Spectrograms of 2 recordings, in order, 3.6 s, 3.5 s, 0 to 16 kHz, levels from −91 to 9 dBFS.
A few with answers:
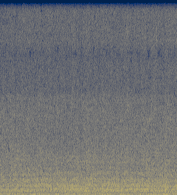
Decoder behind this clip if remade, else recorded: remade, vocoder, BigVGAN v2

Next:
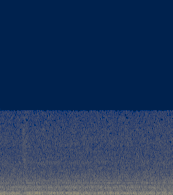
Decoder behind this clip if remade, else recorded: remade, vocoder, BigVGAN v2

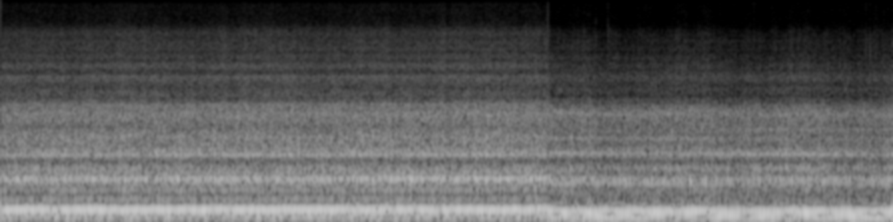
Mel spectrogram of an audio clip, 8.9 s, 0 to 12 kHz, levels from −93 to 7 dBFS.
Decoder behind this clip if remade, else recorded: remade, vocoder, BigVGAN v2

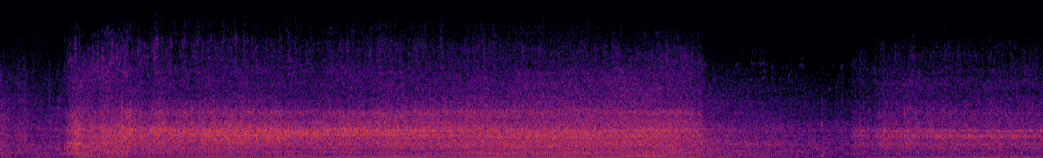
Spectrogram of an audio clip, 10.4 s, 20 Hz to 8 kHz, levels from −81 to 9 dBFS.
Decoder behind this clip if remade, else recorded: recorded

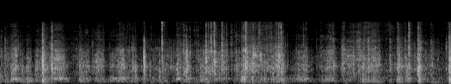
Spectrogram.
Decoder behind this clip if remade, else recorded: recorded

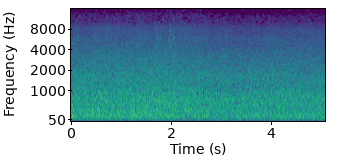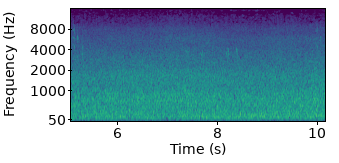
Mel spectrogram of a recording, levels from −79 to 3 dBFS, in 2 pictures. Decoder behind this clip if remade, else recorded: remade, vocoder, BigVGAN v2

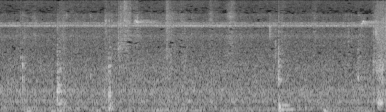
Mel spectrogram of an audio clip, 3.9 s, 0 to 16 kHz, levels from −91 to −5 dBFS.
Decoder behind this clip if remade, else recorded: recorded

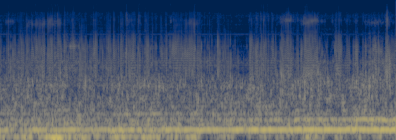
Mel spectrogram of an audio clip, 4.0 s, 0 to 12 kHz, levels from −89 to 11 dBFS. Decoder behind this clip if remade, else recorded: remade, vocoder, BigVGAN v2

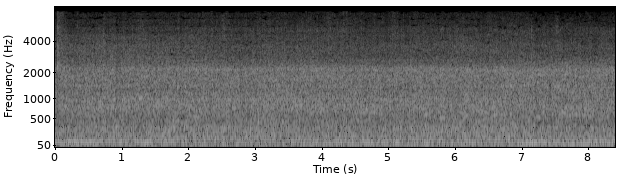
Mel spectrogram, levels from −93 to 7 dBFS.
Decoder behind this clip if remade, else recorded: remade, vocoder, BigVGAN v2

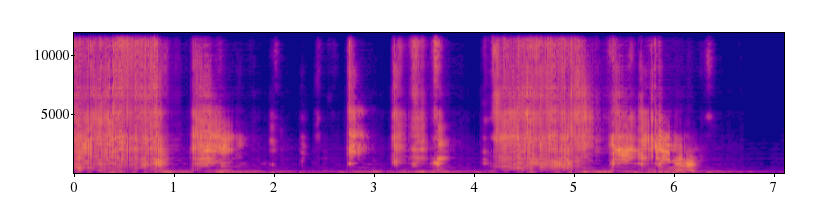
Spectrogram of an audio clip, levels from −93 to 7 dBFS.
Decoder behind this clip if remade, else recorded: remade, vocoder, BigVGAN v2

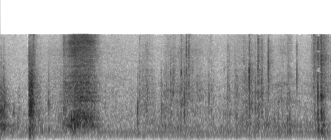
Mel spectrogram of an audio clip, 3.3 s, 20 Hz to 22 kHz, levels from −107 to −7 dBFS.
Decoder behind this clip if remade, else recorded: remade, vocoder, BigVGAN v2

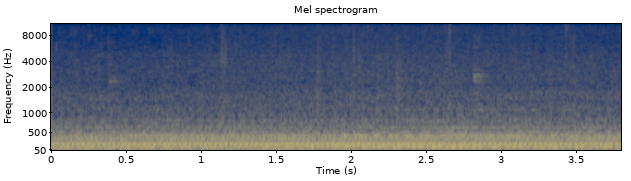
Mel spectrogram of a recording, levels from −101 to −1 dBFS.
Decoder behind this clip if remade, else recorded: recorded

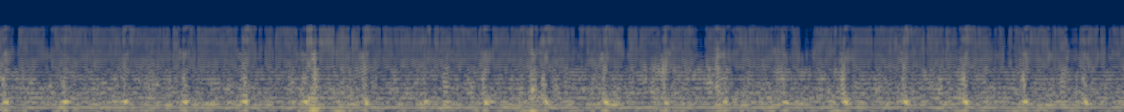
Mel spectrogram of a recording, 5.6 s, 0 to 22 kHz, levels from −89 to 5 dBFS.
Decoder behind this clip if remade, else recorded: remade, vocoder, BigVGAN v2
